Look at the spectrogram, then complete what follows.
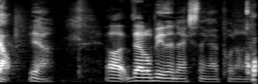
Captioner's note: grunting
